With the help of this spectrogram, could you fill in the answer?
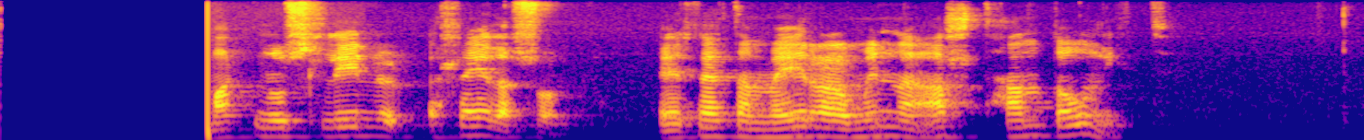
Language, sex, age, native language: Icelandic, male, 40-49, Icelandic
